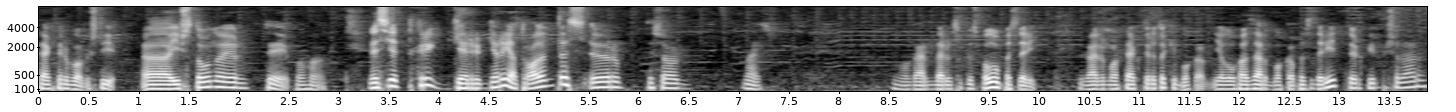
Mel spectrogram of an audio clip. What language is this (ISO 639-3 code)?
lit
